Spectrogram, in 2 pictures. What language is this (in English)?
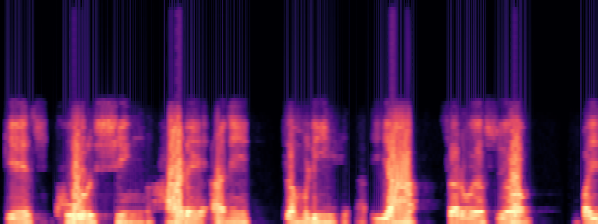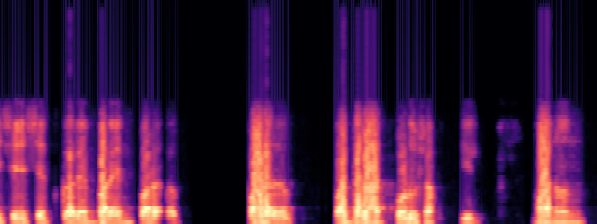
Marathi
